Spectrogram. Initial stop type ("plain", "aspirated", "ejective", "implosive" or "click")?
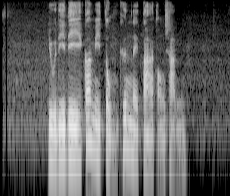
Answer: plain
